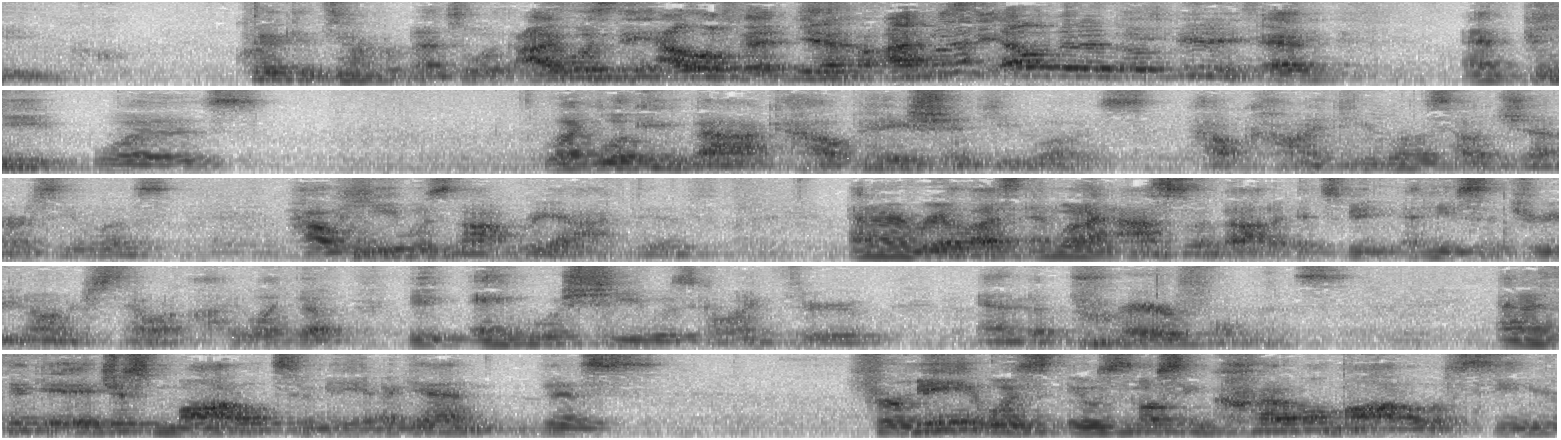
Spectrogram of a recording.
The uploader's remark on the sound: recorded at the National Disciple Making Forum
